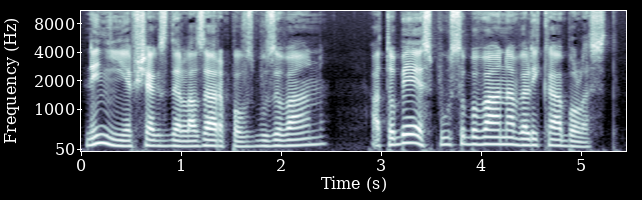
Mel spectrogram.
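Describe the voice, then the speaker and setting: A man's voice: medium pitch, steady tone, clean tone, no room sound, studio quality, natural voice. A man reading old patriarch Abraham. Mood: grave. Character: calm old patriarch Abraham, grave and fatherly.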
